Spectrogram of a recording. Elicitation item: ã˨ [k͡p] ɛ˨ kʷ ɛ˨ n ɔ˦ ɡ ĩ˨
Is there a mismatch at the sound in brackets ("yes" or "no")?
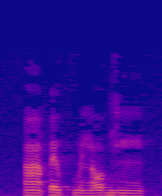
yes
